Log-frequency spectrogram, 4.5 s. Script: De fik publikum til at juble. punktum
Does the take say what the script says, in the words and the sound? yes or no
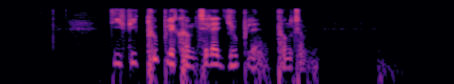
yes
